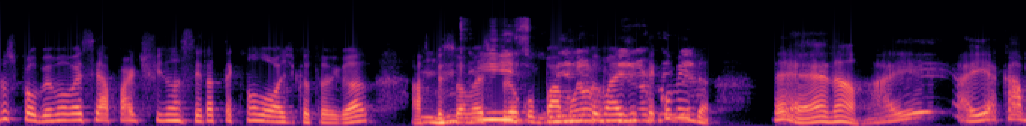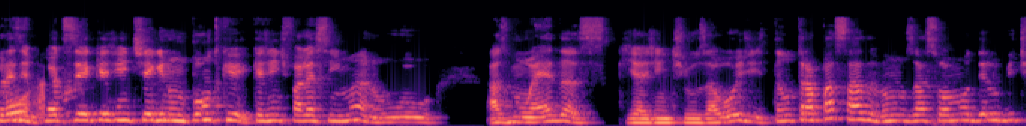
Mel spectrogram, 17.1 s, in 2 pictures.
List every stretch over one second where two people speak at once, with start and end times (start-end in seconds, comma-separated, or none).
3.5-5.9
